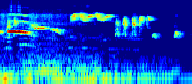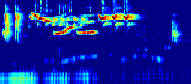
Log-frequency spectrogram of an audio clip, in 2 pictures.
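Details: Brown-chested jungle flycatcher lure song, in the nretet, ngeplong and nembak style, meant to rouse fighting: a low droning background at first, then scattered buzzy bursts and high twisting whistles that fade out at the end.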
